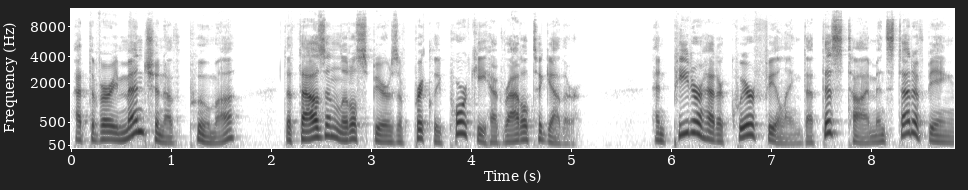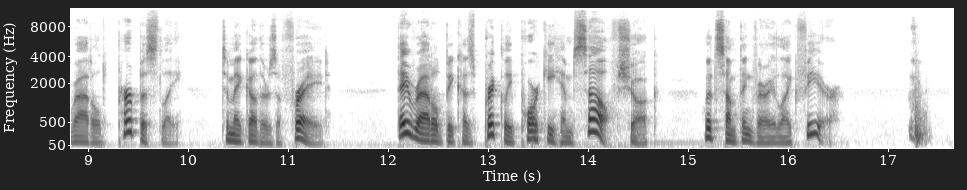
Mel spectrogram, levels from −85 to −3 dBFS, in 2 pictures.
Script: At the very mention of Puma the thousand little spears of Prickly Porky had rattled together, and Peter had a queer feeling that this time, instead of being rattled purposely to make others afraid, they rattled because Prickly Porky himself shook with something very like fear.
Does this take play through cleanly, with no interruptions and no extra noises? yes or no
no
